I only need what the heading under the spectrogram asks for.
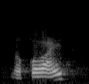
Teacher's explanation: القاف هنا حرف مفخم مرتبه اولى لانه مفتوح وبعده الف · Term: حرف مفخم مرتبة أولى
